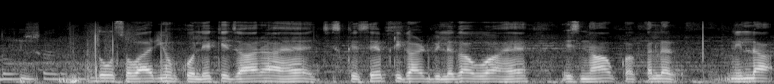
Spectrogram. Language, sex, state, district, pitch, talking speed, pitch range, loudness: Hindi, male, Rajasthan, Bikaner, 135 Hz, 155 wpm, 130-140 Hz, -14 LUFS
